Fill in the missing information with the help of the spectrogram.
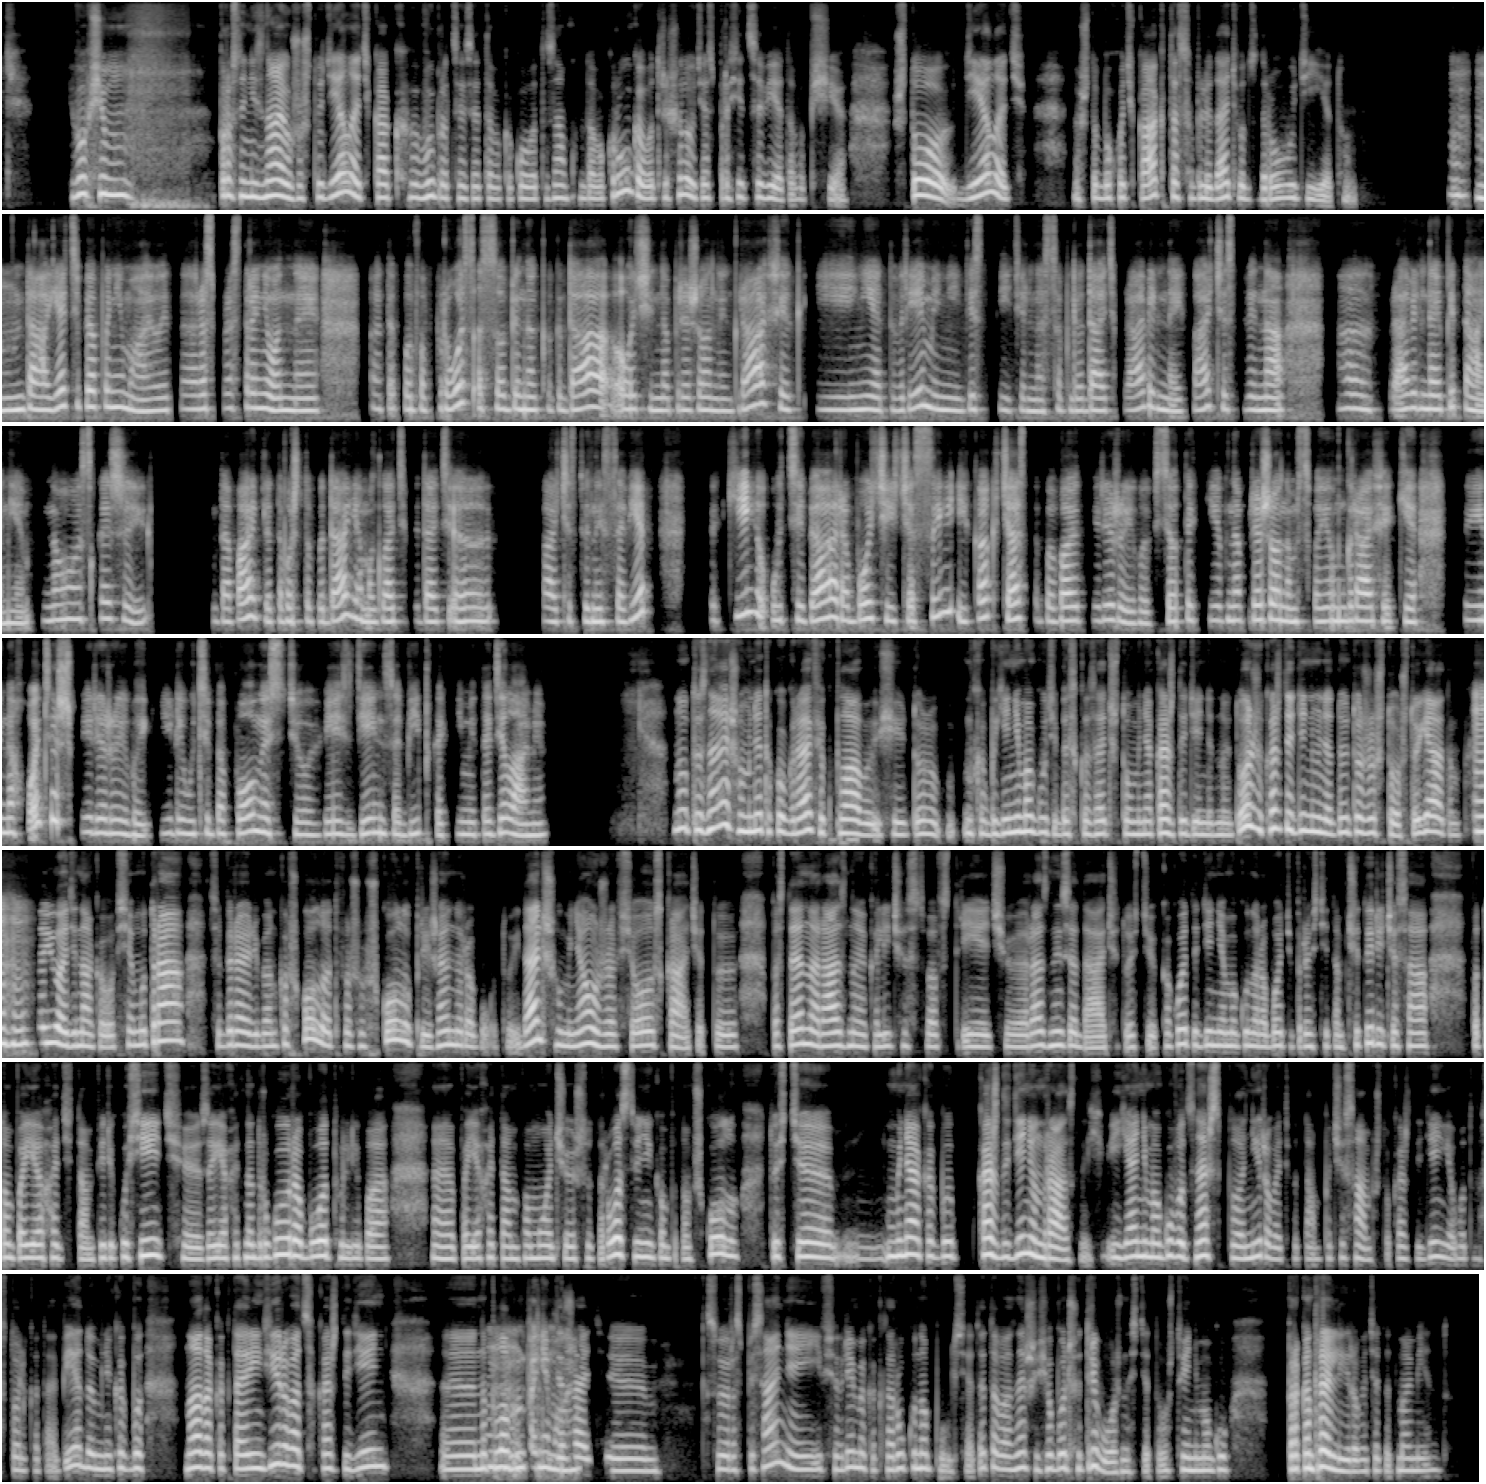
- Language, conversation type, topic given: Russian, advice, Как наладить здоровое питание при плотном рабочем графике?
- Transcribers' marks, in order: exhale; other background noise; tapping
